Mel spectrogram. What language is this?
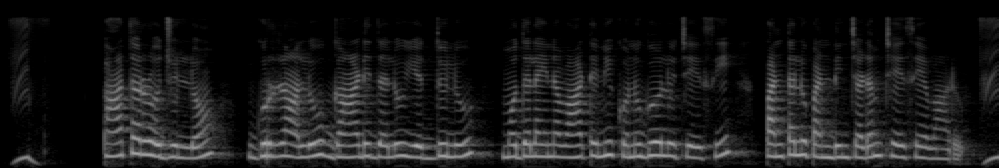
Telugu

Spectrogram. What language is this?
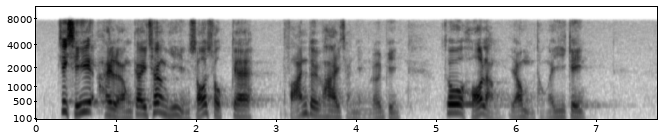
Cantonese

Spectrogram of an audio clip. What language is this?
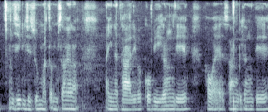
Manipuri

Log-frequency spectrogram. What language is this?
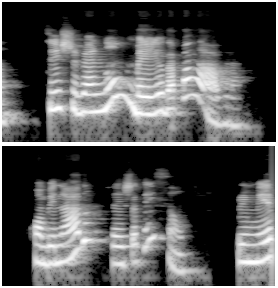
Portuguese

